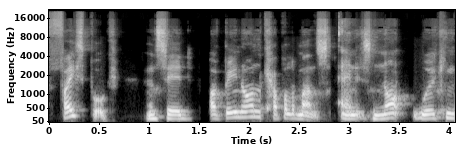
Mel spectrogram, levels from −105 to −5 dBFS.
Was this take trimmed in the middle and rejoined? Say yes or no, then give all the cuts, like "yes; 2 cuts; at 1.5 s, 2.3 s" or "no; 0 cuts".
yes; 3 cuts; at 1.5 s, 2.1 s, 2.8 s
